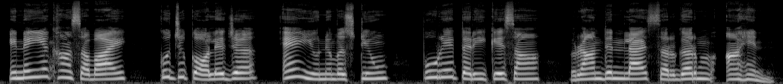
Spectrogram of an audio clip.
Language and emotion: Sindhi, neutral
